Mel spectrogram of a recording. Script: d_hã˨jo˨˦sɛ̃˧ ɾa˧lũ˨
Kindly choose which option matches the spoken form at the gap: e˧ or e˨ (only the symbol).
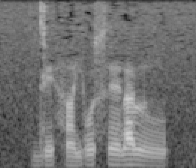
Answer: e˨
